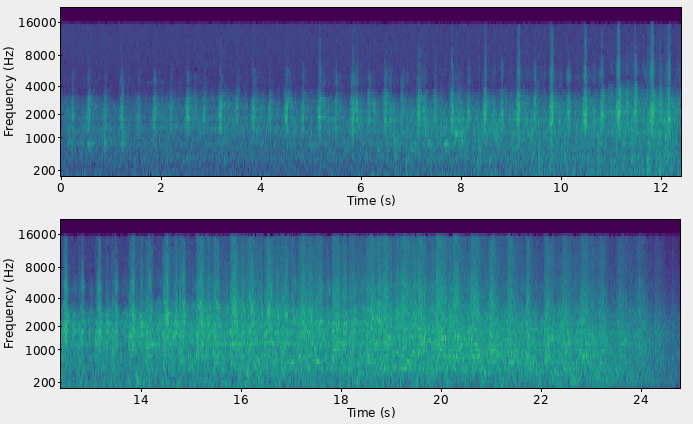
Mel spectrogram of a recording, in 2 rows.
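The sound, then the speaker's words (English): A Black 5 steam locomotive, number 44669, hauling the 9-van Carlisle to Perth parcels train, approaches Stirling Station from the south at 9:12 p.m. on 12 November 1966. Its open cylinder drain cocks hiss and blast steam in a broad roar that swells louder, with rhythmic chuffing and rail clatter building. “At Stirling Station on 12th November 1966, a train approaches from the south. The cylinder drain cocks are open and blasting steam.”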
